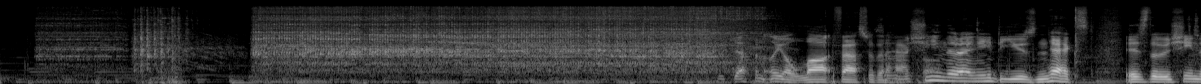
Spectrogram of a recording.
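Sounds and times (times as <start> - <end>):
reciprocating saw cutting metal: 0.4 - 7.8.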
